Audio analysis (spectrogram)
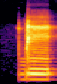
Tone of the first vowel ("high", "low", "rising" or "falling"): low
